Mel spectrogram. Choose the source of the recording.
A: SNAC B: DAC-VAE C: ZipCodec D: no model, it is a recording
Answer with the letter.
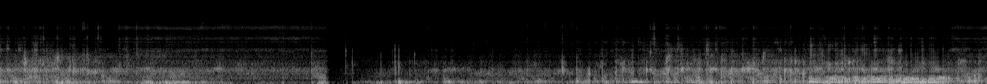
C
